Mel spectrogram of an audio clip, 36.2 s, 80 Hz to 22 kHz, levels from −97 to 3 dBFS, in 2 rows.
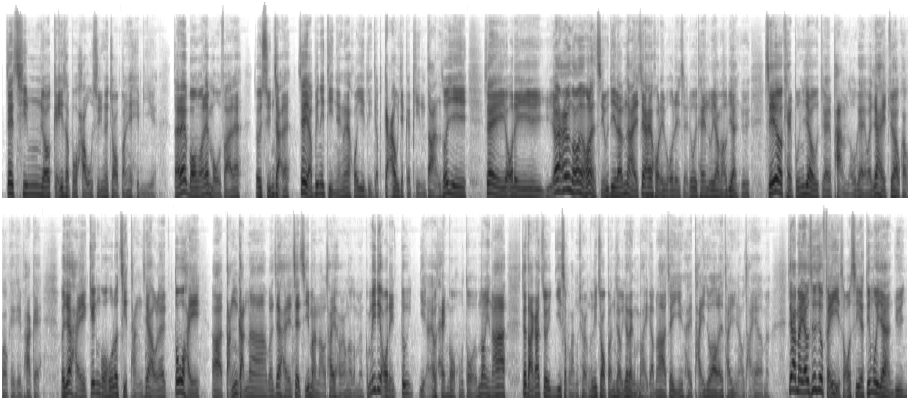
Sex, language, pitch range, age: male, Chinese, 110-160 Hz, 30-49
